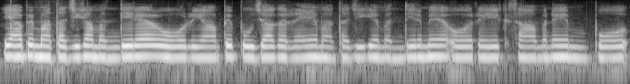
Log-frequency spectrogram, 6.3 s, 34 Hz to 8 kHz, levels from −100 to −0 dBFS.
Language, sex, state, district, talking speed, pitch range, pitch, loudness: Hindi, female, Rajasthan, Jaipur, 220 wpm, 195-200 Hz, 195 Hz, -17 LUFS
